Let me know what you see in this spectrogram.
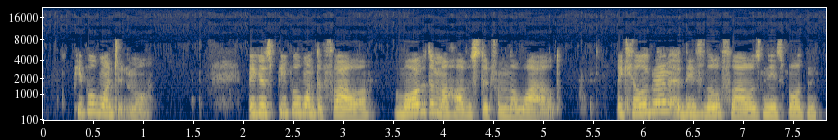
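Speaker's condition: No condition

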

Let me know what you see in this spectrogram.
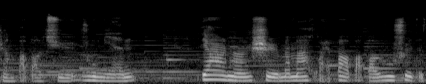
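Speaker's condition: No condition

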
